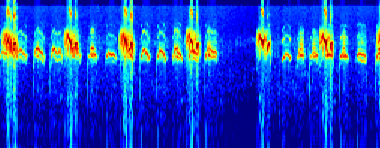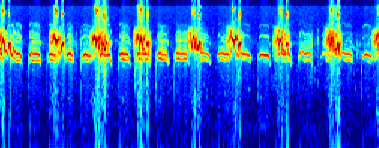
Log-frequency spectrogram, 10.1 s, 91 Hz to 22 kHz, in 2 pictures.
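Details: Osprey pair at their nest on Kent Island, Maryland, filmed by a nest camera on a July 2018 afternoon; bright whistled chirps repeated in long rapid runs, with a short pause near the start and sharp broadband ticks mixed in.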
